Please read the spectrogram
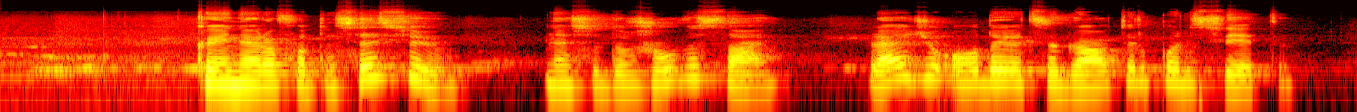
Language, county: Lithuanian, Kaunas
